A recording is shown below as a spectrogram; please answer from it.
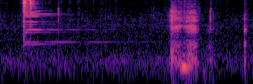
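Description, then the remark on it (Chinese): Glasses clink together in a toast celebrating the first camping trip and first gathering after the pandemic: a sharp, bright ring with a lingering high tone, followed by a burst of cheerful voices and a couple of small clicks. “我们一起举杯庆祝一下疫情后的第一个露营，第一个聚会，干杯！”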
